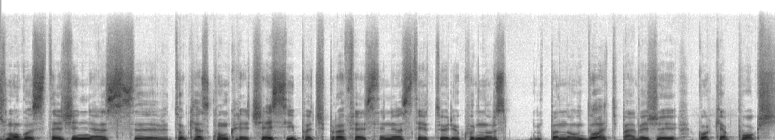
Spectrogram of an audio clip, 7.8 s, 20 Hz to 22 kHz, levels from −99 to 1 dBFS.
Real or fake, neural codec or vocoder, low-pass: fake; vocoder, 44.1 kHz, 128 mel bands, Pupu-Vocoder; 19.8 kHz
